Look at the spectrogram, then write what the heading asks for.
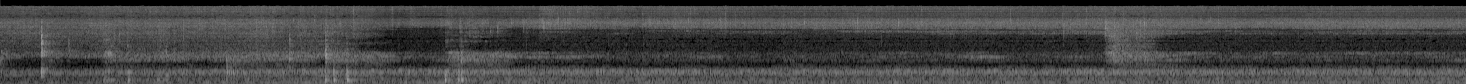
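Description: Julienned carrot strips sizzling as they fry in hot oil in a nonstick pan, a steady hiss. A few sharp knocks come in the first five seconds.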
